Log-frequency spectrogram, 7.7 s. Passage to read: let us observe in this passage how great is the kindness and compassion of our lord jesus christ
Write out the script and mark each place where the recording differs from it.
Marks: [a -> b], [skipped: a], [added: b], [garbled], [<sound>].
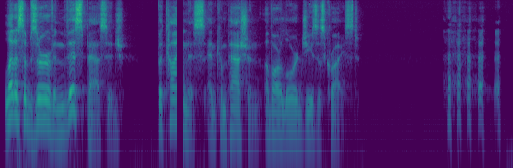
let us observe in this passage [skipped: how great is] the kindness [dropout] and compassion of our lord jesus christ [laugh]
